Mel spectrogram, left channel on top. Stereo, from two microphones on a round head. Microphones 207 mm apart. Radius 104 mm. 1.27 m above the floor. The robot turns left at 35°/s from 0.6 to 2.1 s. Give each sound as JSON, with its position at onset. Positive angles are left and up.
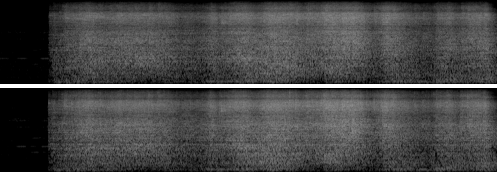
{"t": 0.5, "sound": "crumpling", "azimuth_deg": -75, "distance_m": 1.0}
